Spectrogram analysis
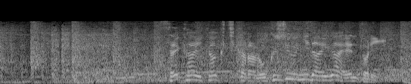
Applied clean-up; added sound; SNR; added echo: none; none; none; none.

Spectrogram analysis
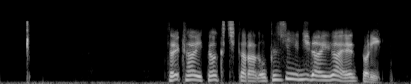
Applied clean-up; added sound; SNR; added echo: neural diffusion model UNIVERSE++.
